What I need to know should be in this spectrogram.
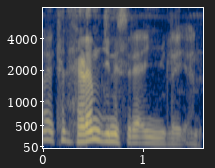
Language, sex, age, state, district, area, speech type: Santali, male, 45-60, Odisha, Mayurbhanj, rural, spontaneous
